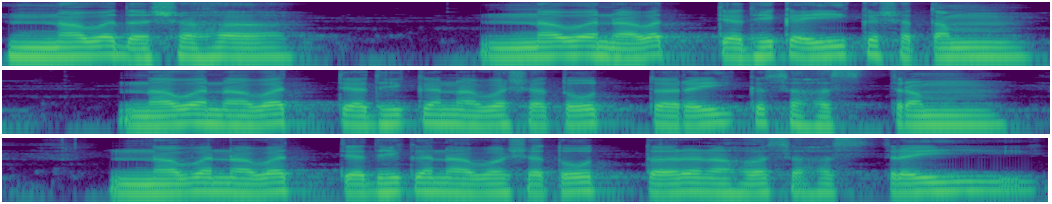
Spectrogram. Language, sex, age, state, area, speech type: Sanskrit, male, 18-30, Rajasthan, urban, spontaneous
